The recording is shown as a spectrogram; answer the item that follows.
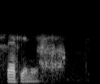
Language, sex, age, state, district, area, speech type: Telugu, male, 18-30, Telangana, Bhadradri Kothagudem, urban, conversation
